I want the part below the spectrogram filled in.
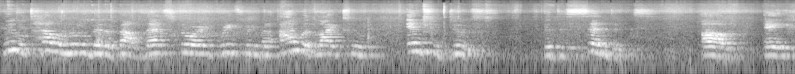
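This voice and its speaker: A woman's high voice at a fairly slow pace with ordinary pitch variation, amid noticeable background noise and audible room echo. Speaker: museum founding director. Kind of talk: ceremony speech. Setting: outdoors. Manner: halting.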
